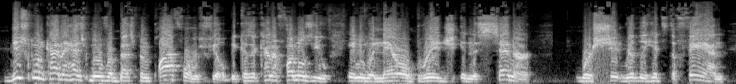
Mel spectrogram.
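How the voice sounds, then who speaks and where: A young man with a fairly high voice chats casually about games. His pitch swings freely as he talks, and his manner is animated and offhand. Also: brisk, low-quality recording. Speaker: guest. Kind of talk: casual gaming chat.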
